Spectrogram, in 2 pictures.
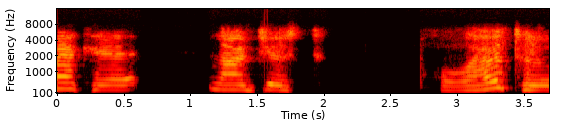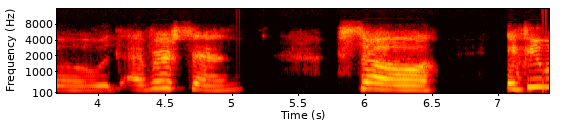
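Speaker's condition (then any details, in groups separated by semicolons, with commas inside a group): Cerebellar ataxia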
